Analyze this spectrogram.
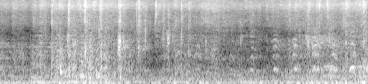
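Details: Domestic pigeons in a loft of mostly red birds coo in low, soft rumbles under a steady wash of indoor background noise.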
